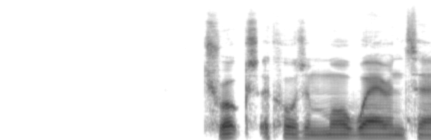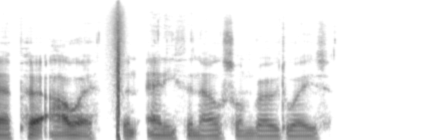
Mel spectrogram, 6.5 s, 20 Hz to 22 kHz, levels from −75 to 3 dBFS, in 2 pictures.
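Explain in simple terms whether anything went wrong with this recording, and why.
Something did go wrong, briefly. From 4.00 to 4.23 s, about a quarter of a second, the speech is hit by a short swish of static. That is a wireless microphone noise hit. The microphone sends its sound over radio, and for a moment reflected radio signals cancelled the direct one. The signal faded, and the receiver's own hiss briefly rose up before the signal recovered.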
